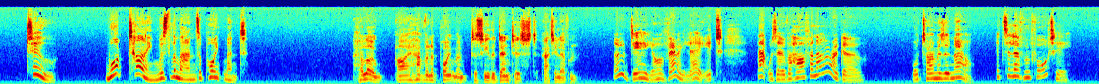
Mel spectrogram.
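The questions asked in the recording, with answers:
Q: What time was the man's appointment?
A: 11 o'clock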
